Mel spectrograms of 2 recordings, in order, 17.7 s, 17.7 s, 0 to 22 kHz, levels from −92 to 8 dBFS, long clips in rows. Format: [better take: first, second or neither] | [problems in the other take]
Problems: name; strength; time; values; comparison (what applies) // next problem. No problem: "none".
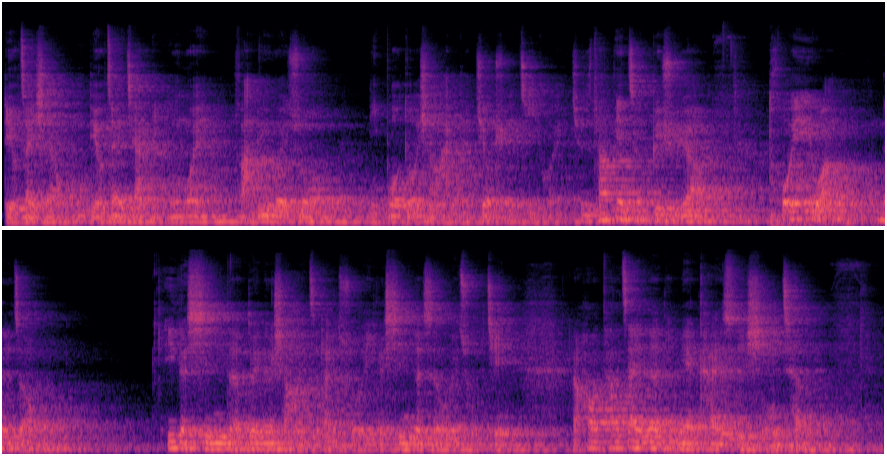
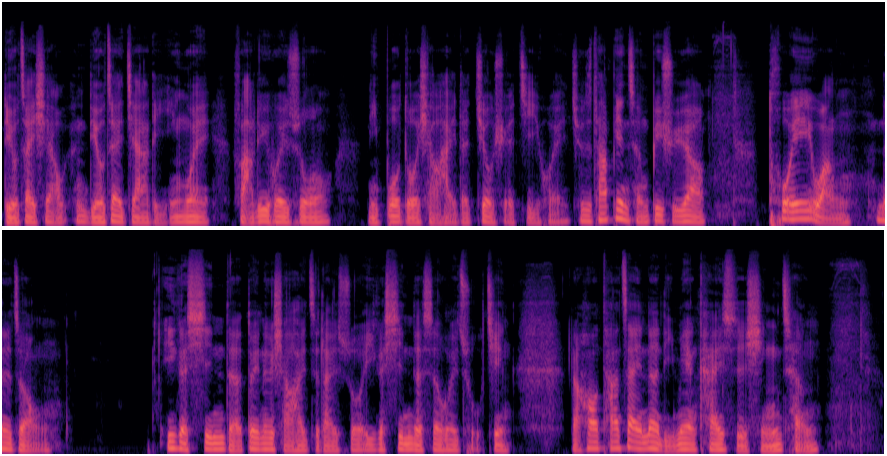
second | room echo; noticeable; dies away in 1.8 s // off-mic speech; somewhat distant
